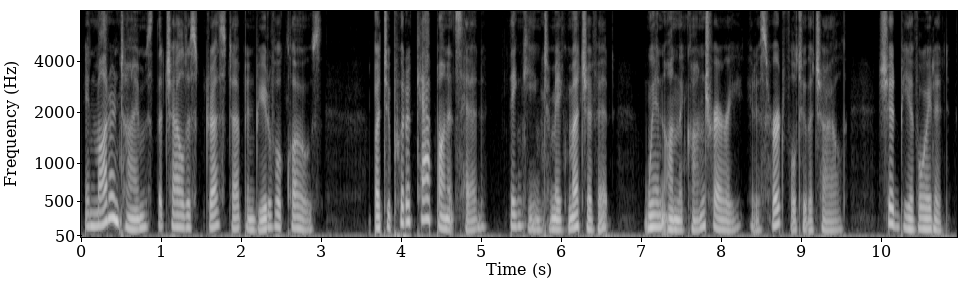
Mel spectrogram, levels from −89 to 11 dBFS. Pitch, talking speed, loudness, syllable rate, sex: 150 Hz, 210 wpm, -20 LUFS, 5.6 syllables/s, female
